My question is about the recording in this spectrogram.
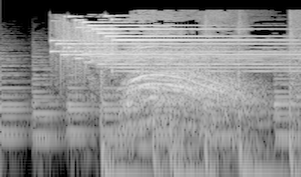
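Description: A bright, shimmering chime sound effect rings out suddenly about a third of a second in and slowly fades, over background music.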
